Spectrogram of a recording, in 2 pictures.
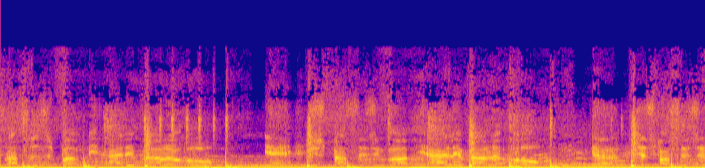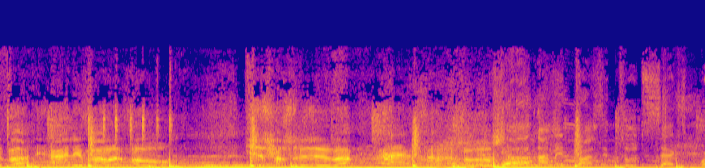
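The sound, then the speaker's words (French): Loud, bass-heavy music with a booming low end and punchy kicks, dense layered synths and melodic lines over a steady driving beat, with no one talking. “très lourd. Tu sais, la, grosse baisse, on dirait que ça s'écoute fort.”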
